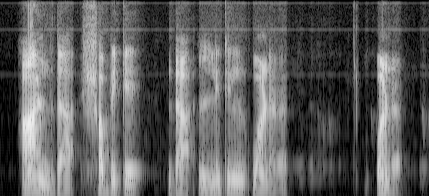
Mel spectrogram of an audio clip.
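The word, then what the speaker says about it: sobriquet: এবার চলে আসি পরবর্তী ওয়ার্ড সব্রিকে। দেখো উচ্চারণ সব্রিকোয়েট হওয়ার দরকার ছিল, কিন্তু সঠিক উচ্চারণ কি সব্রিকে।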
